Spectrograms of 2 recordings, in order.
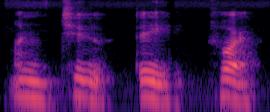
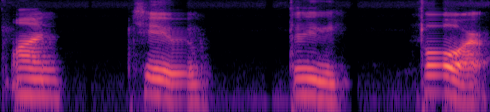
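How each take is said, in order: First: The counting is fast. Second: The counting is slow.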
